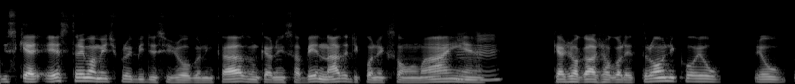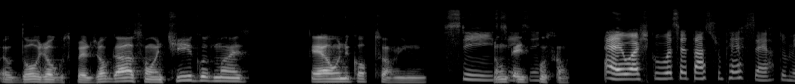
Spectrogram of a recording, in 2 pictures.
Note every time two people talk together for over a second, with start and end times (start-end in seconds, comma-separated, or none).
none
